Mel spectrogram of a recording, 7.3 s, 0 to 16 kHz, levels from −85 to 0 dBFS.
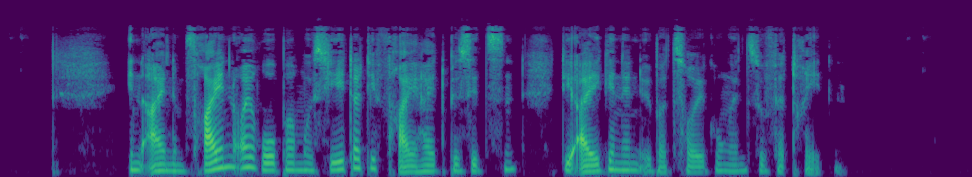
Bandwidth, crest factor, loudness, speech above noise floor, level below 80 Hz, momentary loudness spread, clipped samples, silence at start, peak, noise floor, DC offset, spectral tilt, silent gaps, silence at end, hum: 9.6 kHz; 26 dB; -27 LUFS; 45 dB; -62 dBFS; 15 LU; under 0.1%; 0.4 s; -4 dBFS; -73 dBFS; under 0.1%; -3 dB/octave; none; 1 s; none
